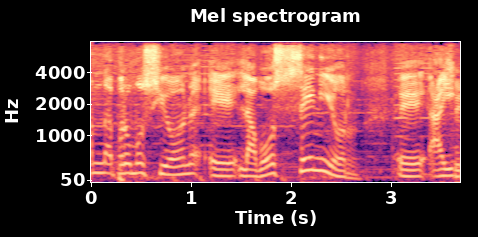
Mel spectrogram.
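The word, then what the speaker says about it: sénior: se escribe con tilde en la E y se pronuncia así como la estoy diciendo, senior, ah, señor, sí, señor.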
